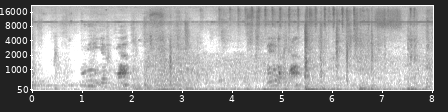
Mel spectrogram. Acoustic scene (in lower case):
elevator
